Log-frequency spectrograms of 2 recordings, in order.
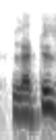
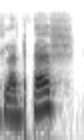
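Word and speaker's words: Latisse: And I was taught that the eyelashes will also lengthen, and that's how the company marketed a product called Lattice, or pronounced as Latash.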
